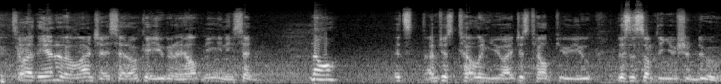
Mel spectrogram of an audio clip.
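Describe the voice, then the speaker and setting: Over noticeable background noise, a man speaks very fast at a fairly high pitch, his voice swinging very widely in pitch. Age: 70s. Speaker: aikido teacher and peace activist. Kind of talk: interview. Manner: halting.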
